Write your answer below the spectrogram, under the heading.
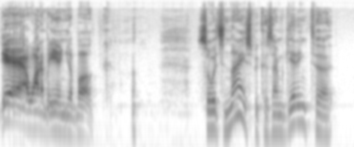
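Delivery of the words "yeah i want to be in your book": raised, raspy detective voice. Retelling what an excited detective said when called up, in a raspy voice. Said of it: "He's got one of those raspy voices".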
